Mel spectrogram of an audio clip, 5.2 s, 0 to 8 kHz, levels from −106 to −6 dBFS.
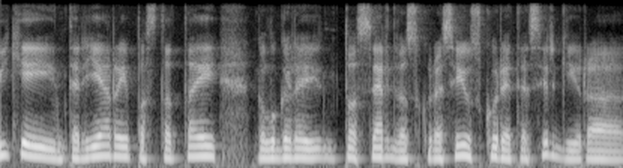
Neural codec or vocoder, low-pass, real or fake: none; 7.2 kHz; real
